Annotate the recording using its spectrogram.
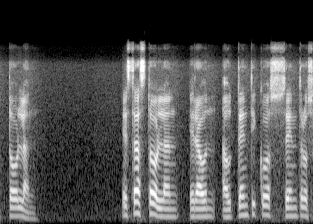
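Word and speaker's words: Tollan: que había muchas dudas o mejor pronunciado tolán estas talan eran auténticos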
